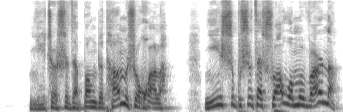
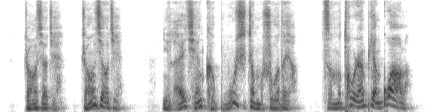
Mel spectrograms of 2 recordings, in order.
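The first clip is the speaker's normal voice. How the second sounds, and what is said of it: Low muttering voice. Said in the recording (Chinese): “小声嘀咕着”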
